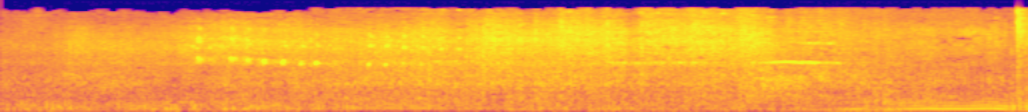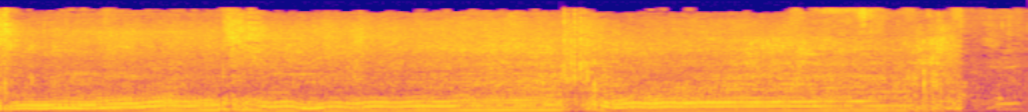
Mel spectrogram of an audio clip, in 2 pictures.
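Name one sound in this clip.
A second rally car engine approaches and roars past, revving through the gears.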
